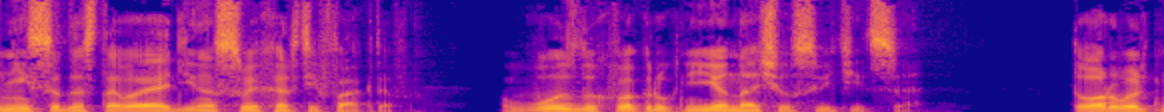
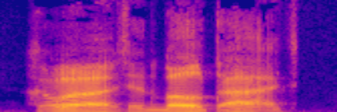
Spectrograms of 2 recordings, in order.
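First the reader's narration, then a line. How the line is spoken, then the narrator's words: Roar. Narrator (Russian): взревел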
